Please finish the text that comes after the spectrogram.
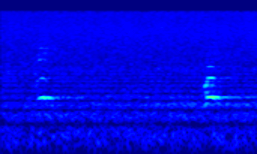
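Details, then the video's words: Whooper swans at sunset on the Lake Saimaa shore, Finland, singing their evening calls: two trumpet-like honks about two seconds apart, the second louder and richer in overtones, with soft ambient hiss between. "Swans singing at sunset"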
